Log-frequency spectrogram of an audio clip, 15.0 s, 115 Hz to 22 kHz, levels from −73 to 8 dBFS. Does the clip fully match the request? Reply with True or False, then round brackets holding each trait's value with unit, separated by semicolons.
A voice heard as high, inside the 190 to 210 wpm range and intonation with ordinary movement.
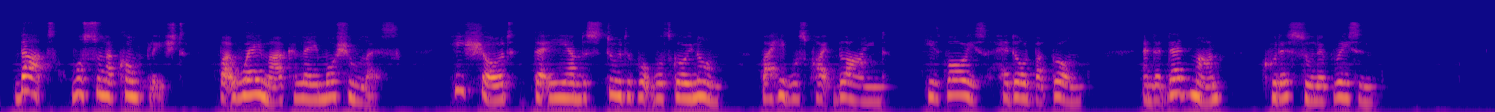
False (225 Hz; 150 wpm; 3.0 semitones)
